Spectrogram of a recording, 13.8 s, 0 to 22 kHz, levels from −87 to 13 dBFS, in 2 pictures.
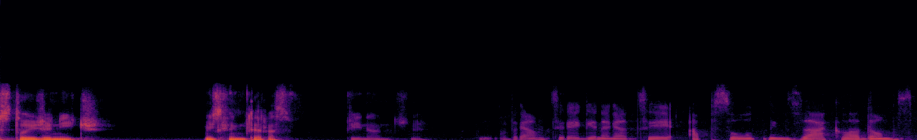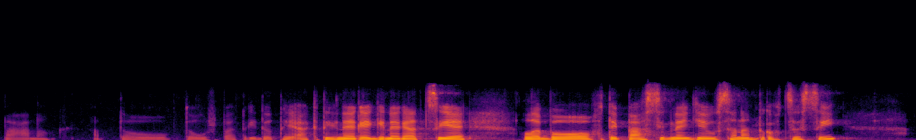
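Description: Mains hum runs through the whole recording: power-line interference, likely from a ground loop or nearby transformer, couples into the signal at 50 Hz. It is a steady low tone with some low harmonics, sitting around 30 dB below the speech.

From 2.63 to 9.02 s the automatic gain rises. After the talker moves back from the microphone around 2 s, the input drops by about 24 dB, and the gain control slowly adds about 17 dB. The speech and the room noise swell together over several seconds.

From 9.3 to 13.31 s the automatic gain falls. Once the talker comes closer again, near 8.5 s, the input is too hot, and the control pulls its gain down by about 8 dB. The speech starts loud and then sinks gradually, with the background dropping along with it.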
